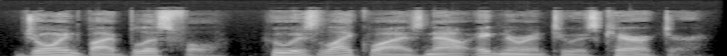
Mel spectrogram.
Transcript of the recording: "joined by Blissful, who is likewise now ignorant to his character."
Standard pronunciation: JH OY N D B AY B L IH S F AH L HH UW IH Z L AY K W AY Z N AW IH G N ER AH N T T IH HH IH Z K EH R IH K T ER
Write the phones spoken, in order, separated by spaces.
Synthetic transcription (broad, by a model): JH OY N B AY B L IH S F AH L HH UW IH Z L AY K W AY Z N AW IH G N ER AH N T T IH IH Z K EH R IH K T ER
